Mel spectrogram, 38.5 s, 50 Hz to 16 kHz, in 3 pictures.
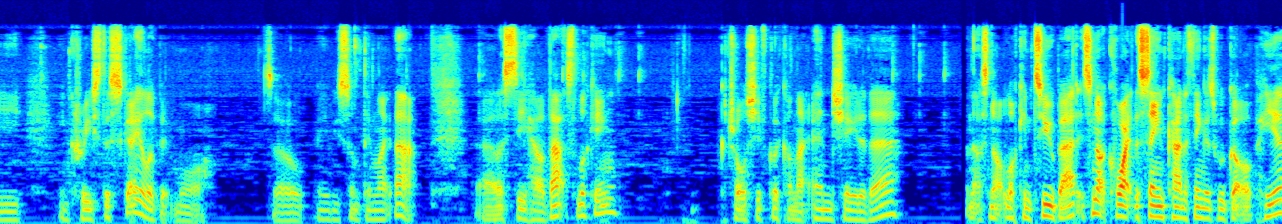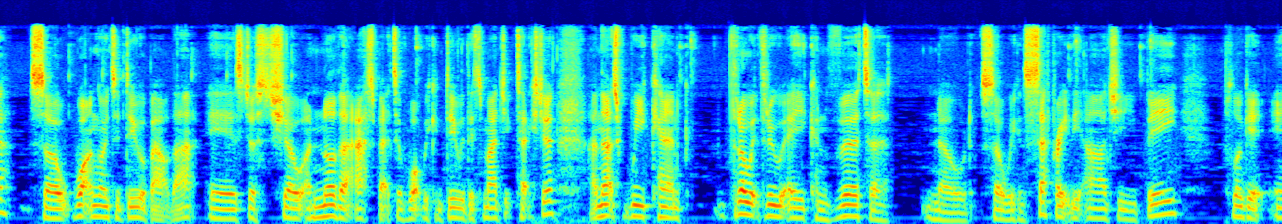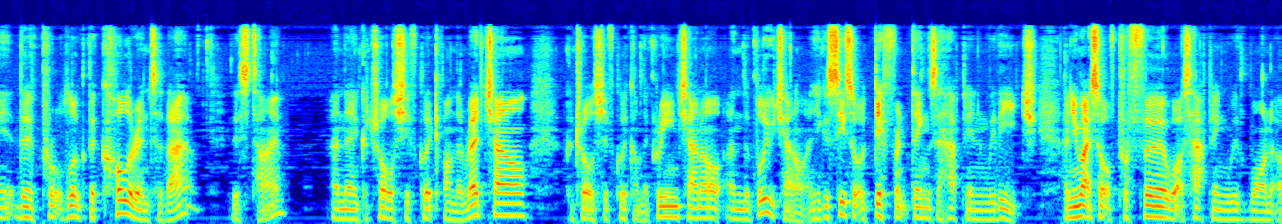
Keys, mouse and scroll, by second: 2.7-7.0 middle drag, 7.0-9.6 drag, 11.2 click, 14.5-16.4 drag, 16.6 shift+a, 25.4 click, 26.7 middle click, 28.0 middle click, 28.4-30.4 drag, 31.2-34.6 drag, 34.6 middle click, 36.7 middle click.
